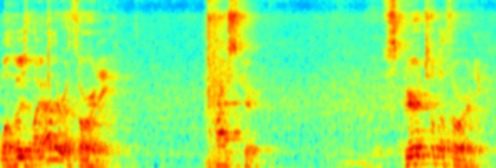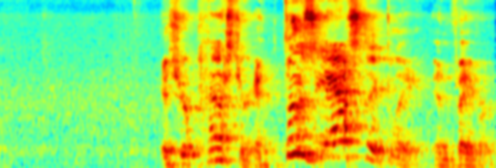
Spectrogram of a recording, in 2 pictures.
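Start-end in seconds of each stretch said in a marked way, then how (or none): 7.5-9.9 enthusiastically stressed, drawn out, high and slow. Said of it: "I put the emphasis on that word enthusiastically".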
